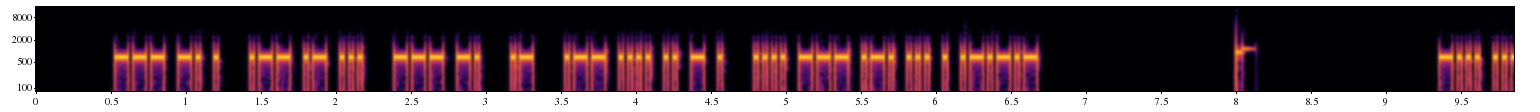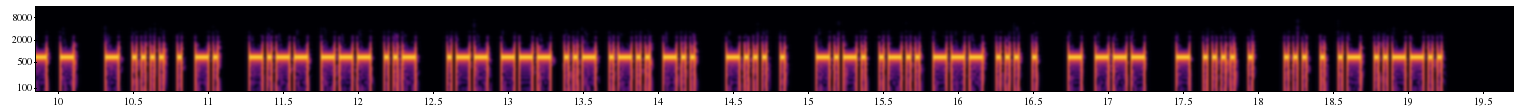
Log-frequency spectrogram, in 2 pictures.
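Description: Fast Morse code beeps at 40 words per minute: a single steady mid-pitched tone keyed in rapid dots and dashes, in two long runs split by a short pause with a faint click.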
